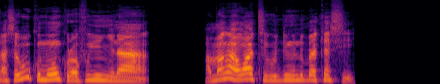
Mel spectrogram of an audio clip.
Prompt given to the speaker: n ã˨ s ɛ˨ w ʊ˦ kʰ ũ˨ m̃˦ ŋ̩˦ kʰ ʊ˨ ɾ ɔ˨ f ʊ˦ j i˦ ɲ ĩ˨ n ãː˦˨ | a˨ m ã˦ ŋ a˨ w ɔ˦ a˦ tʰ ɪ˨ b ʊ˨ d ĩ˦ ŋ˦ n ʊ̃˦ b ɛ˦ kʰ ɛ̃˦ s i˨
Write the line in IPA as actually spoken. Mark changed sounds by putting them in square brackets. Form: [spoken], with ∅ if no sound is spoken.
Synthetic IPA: n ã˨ s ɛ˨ w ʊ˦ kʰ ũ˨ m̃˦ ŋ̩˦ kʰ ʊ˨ ɾ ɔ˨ f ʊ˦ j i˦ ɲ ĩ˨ n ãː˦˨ | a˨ m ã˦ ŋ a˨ w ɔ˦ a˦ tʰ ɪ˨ [w] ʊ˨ d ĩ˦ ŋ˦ n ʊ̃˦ b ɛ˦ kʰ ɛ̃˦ s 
